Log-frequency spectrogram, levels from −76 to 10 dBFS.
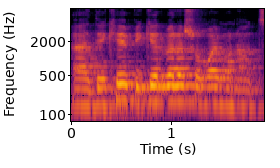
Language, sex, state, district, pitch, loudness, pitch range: Bengali, male, West Bengal, Paschim Medinipur, 155 Hz, -14 LUFS, 145-170 Hz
